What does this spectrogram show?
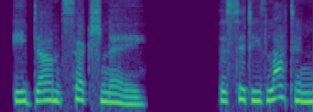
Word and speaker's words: Danzig: The German name, Danzig, is pronounced as Danzig.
